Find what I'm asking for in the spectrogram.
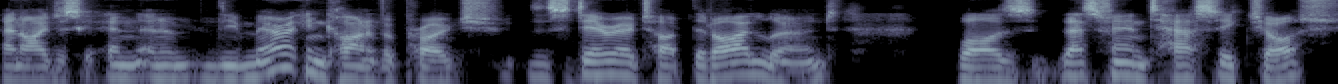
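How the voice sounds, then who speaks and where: In a very clean recording with a silent background, a man with an Australian accent speaks at a medium pitch and moderate pace, his pitch varying in an ordinary way. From Australia, Canberra. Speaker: security executive. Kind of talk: interview. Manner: halting.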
